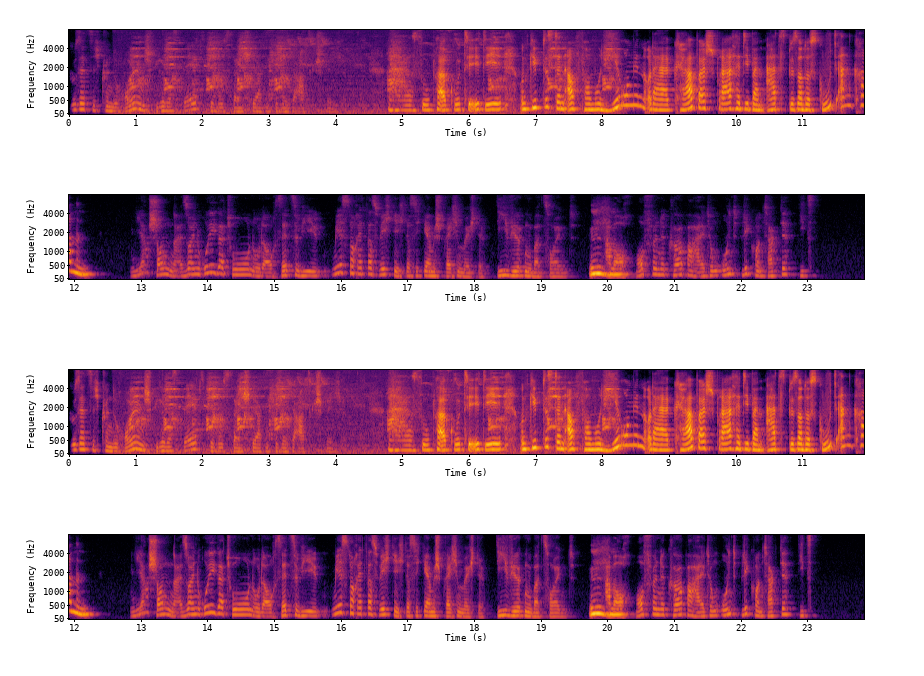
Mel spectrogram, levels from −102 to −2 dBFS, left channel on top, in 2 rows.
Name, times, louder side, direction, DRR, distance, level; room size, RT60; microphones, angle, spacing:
voice 1, 0.0-4.2 12.8-19.4 20.0-23.0, right 4 dB, 85° right, 0.6 m, -37 dB
sound 1, 0.6-8.2, right 4 dB, 35° right, 0.7 m, -39 dB
voice 2, 4.5-12.3 19.7-20.3, right 2 dB, 15° right, 0.3 m, -24 dB
6.0 x 3.2 x 5.7 m
head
